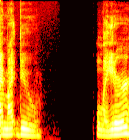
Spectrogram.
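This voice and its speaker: The voice has a dark, mellow tone with a dry, close sound and no echo. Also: man. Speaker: game developer streamer. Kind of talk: casual livestream commentary. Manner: rambling, hesitant with fillers.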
